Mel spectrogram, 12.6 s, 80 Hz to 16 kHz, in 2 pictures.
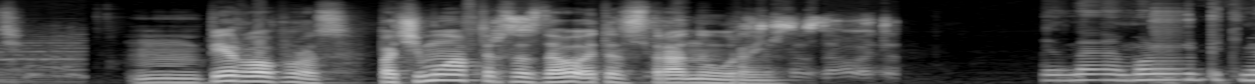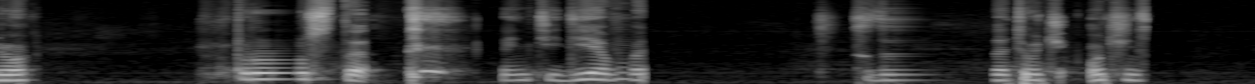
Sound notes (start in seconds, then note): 8.3 cough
